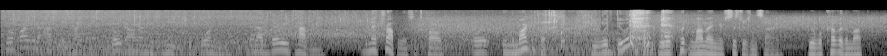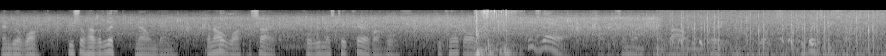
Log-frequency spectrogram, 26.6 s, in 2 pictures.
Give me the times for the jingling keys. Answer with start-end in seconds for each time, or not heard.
7.5-9.7, 20.4-21.1.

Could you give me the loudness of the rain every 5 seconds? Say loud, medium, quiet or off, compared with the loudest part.
medium, medium, medium, medium, loud, loud.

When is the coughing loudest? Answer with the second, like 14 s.
10 s.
